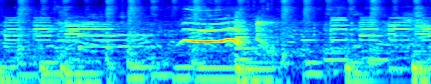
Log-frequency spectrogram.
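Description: Live blues band playing: electric guitar lead over bass and drums, with a loud bent note that swells and falls back about halfway through.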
